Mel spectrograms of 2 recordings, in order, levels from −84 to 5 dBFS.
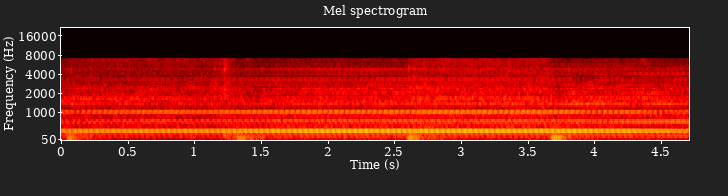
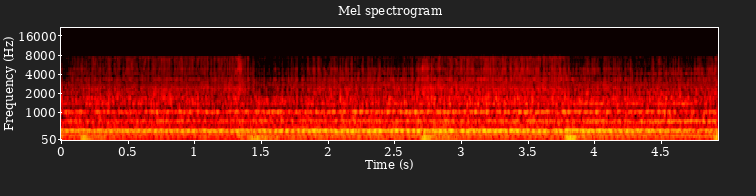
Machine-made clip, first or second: second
